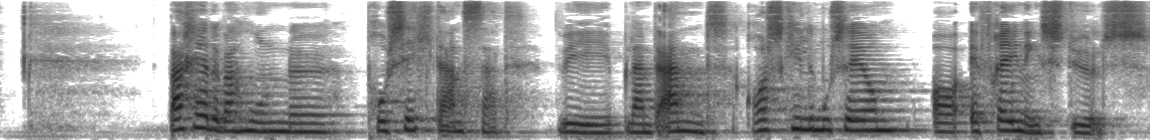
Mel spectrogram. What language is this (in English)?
Danish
